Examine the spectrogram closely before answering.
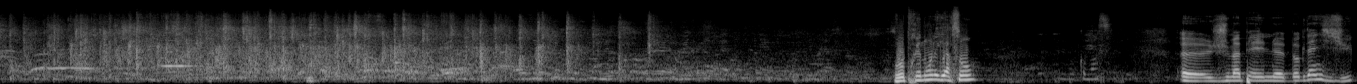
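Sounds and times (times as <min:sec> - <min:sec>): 
audience applauding: 0:00.0 - 0:06.9
speech: 0:09.0 - 0:09.9, 0:11.8 - 0:13.5.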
